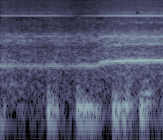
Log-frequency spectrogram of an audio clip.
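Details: Electric ducted fan spun just above idle during live balancing with tape added at a reference line on the spinner; thin whine climbing with spin-up over a low buzzing throb about three times a second: ducted fan rotor imbalance vibration.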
